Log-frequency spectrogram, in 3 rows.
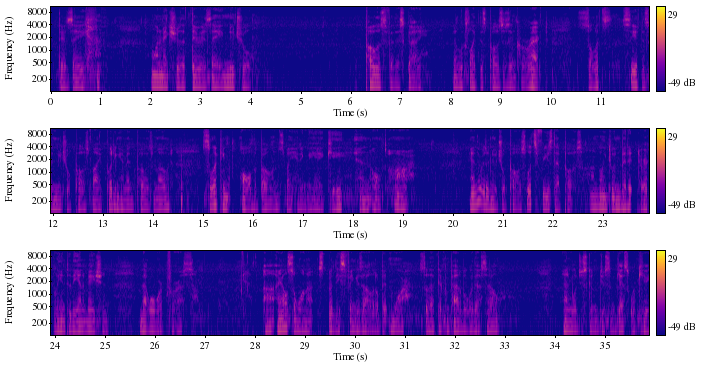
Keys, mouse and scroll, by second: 1.3 1, 2.2 7, 12.9 click, 15.5 a, 19.4 alt+r, 22.6 click, 31.4 click, 32.0 r, 33.6 click, 34.6 r.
